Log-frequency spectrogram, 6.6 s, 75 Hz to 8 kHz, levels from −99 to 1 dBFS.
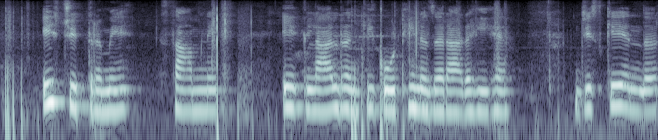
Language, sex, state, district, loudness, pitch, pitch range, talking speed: Hindi, female, Chandigarh, Chandigarh, -18 LUFS, 200 Hz, 195-215 Hz, 135 wpm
